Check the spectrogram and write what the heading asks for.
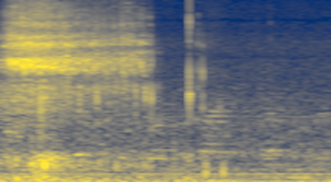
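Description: A person's breath hissing through the mouth for about a second, fading out, followed by a couple of faint clicks.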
